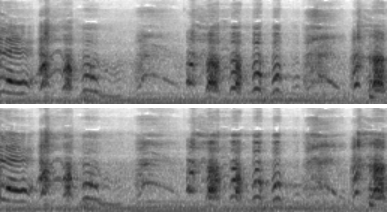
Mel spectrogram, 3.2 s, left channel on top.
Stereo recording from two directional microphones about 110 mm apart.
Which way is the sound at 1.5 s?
25° left (ahead or behind).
